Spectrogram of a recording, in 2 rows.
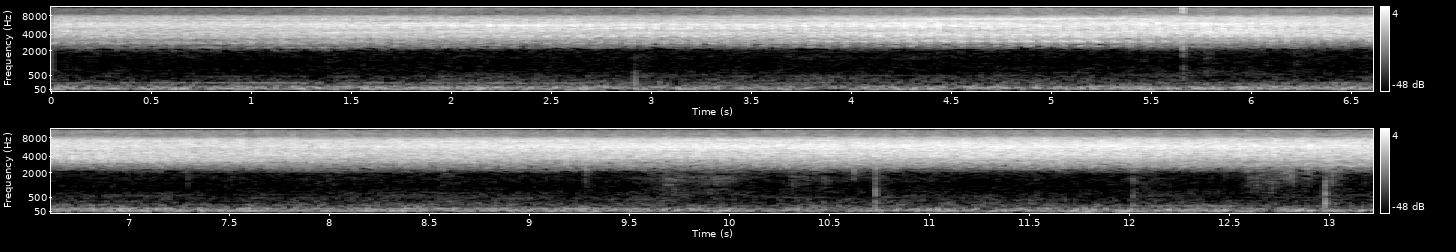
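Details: Cicadas singing over a vegetable garden in August 2023, an unbroken, shrill, sizzling drone that stays level and steady for the whole stretch, with only faint occasional clicks beneath it.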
